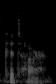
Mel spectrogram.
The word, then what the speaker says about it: Qatar: It is Qatar. It's like guitar, but with a K.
